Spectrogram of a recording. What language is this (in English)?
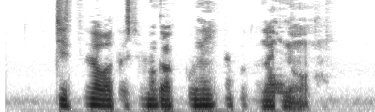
Japanese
